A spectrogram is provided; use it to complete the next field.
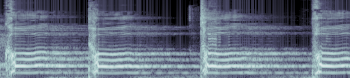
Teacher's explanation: ह मिसळलेले, म्हणजे हा हवेचा मोठा लोट मिसळलेले उच्चार आहे. म्हणून या सगळ्या स्वनांना महाप्राण म्हटलं जातं.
